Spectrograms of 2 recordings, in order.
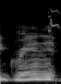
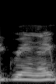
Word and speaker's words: granite: I normally say granite, but I always say granite whenever we're in the context of Minecraft to make it rhyme with andesite and diorite.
